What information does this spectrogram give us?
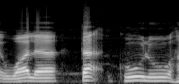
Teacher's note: حمزہ ساکن ہے، تا کو حمزہ کے ساتھ ملانا ہے، جھٹکا دیں گے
